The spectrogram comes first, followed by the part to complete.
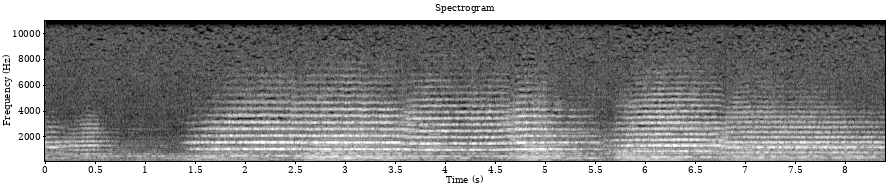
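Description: Slow, solemn orchestral music of long-held notes, accompanying a moment of silence, with brief lulls between phrases.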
